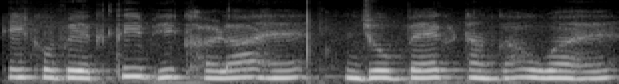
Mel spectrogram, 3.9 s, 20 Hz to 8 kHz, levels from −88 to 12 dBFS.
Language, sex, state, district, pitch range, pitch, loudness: Hindi, female, Jharkhand, Deoghar, 250-270 Hz, 260 Hz, -15 LUFS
